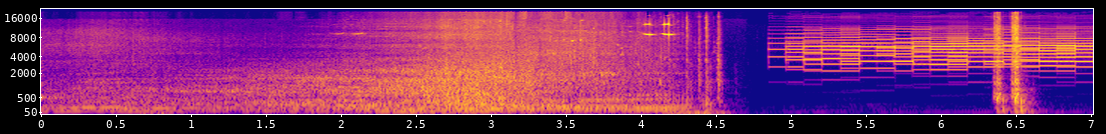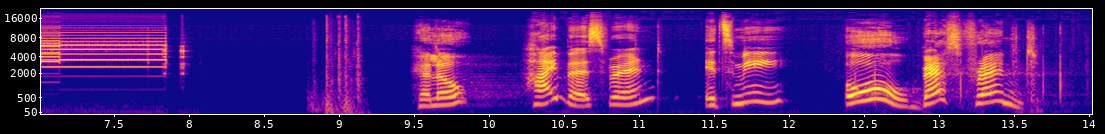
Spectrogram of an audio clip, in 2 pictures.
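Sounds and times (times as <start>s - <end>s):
car engine and road noise: 0.0s - 4.8s
phone ringtone beeping melody: 4.8s - 8.0s.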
